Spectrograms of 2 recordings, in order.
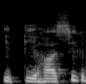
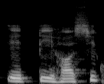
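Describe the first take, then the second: First: ऐतिहासिक opening on short i; wrong form. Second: ऐतिहासिक opening on e; correct form. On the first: Teacher rejecting the wrong form: ऐतिहासिक as "itihasik". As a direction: say "i-ti-haa-sik" for ऐतिहासिक. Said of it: "नहीं". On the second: Teacher giving the right form: ऐतिहासिक with opening e. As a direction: say "e-ti-haa-sik" for ऐतिहासिक. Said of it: "ए आएगा". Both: Shown as a demonstration.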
